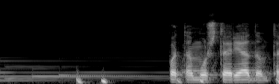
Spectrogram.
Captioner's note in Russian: учащённое сердцебиение у девушки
